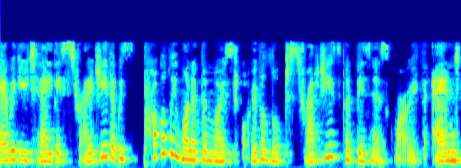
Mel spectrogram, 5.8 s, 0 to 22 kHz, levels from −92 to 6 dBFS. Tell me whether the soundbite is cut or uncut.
uncut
